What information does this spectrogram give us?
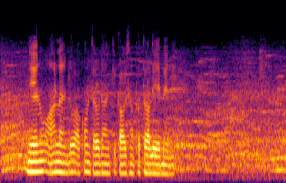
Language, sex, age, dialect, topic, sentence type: Telugu, male, 36-40, Southern, banking, question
